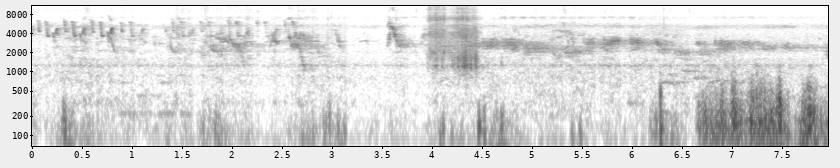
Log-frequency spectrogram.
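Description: Small birds chirping in quick repeated notes, then a wavering trill from about halfway through. Low buffeting noise on the microphone comes in near the end and is the loudest sound.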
